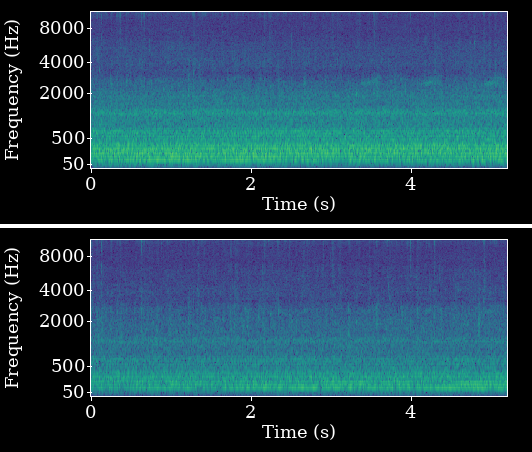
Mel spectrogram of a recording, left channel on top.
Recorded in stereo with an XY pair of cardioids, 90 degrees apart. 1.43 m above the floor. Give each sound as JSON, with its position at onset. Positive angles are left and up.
{"t": 0.0, "sound": "a fan", "azimuth_deg": 65}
